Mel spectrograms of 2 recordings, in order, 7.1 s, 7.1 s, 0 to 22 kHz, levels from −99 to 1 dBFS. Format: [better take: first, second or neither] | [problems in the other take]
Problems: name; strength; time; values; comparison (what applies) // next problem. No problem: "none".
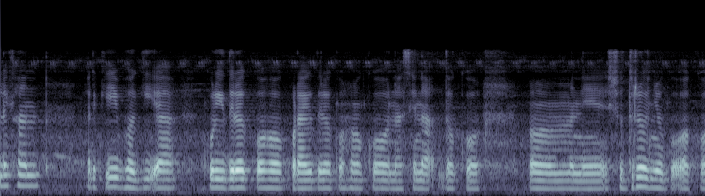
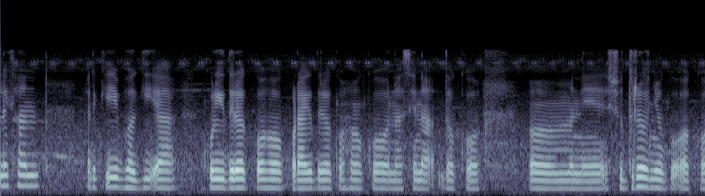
second | room echo; dies away in 1.1 s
